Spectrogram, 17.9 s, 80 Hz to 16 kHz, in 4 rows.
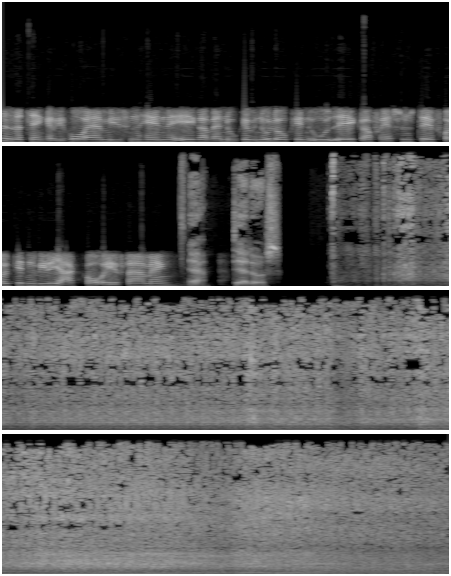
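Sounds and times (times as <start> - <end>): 
speech: 0.0 - 8.5
tractor engine running: 7.8 - 17.8.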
